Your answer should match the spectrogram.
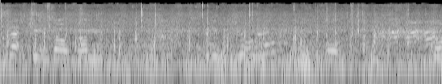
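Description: Indistinct voices of people talking, with a runner's footsteps on a gravel path giving short irregular thuds.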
